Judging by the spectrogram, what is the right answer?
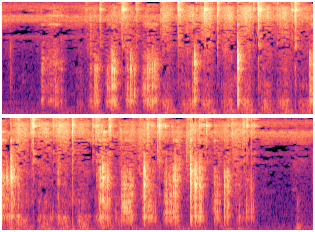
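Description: Stone roller grinding spices such as cumin and dry chilli on a flat sil grinding stone: a rapid run of stone-on-stone grating strokes, about four a second, that starts about half a second in and stops near the end.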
